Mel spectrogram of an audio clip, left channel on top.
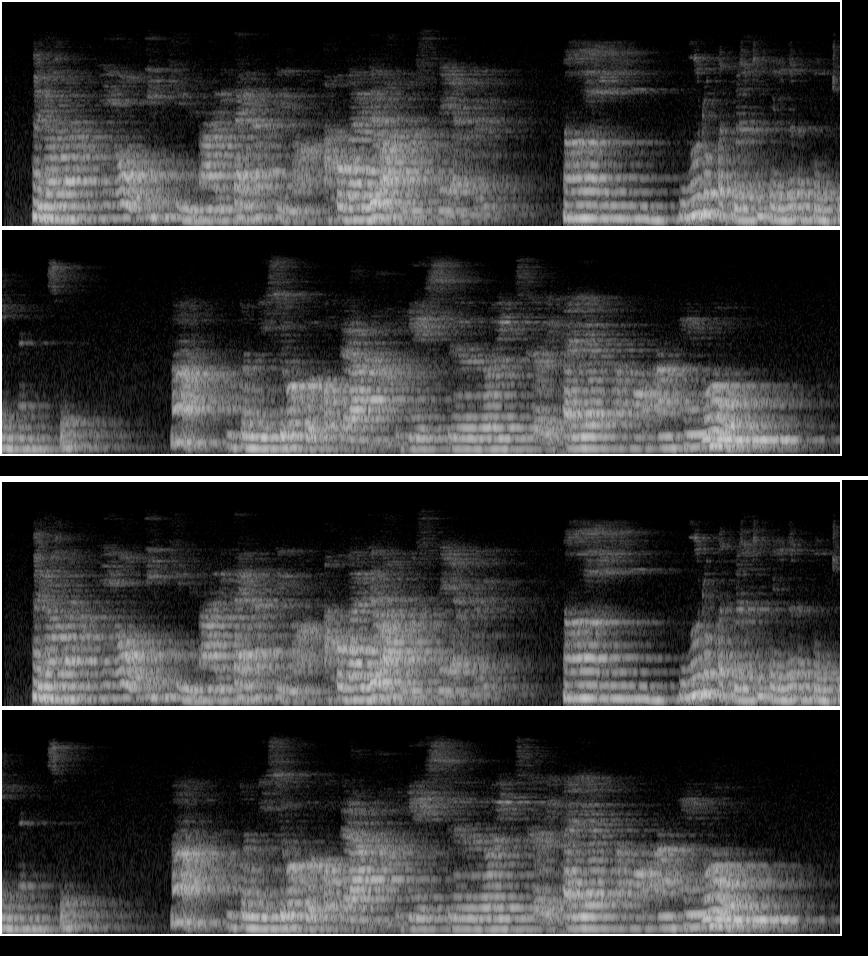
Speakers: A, on the left; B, on the right.
A: はいはい。
B: いろんな国を一気に回りたいなっていうのは憧れではありますね、やっぱり。
A: ああ、ヨーロッパってじゃ特にどの国気になりますうん
B: まあ、ちょまあ本当にすごくポピュラーなイギリス、ドイツ、イタリアとかも、あの辺を
A: うんうん。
